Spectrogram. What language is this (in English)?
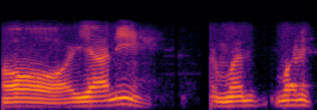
Manipuri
